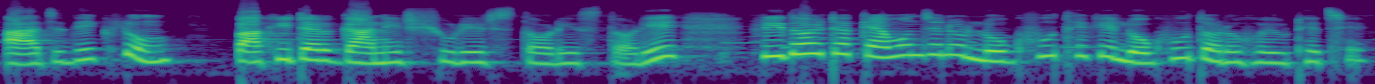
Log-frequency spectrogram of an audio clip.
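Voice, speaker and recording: A woman reads literary fiction as an expressive audiobook storyteller. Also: high voice. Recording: music under the voice. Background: instrumental music.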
